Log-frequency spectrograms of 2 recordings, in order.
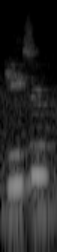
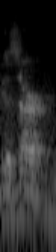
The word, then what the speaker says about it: Gezer: Geezer? Who you calling a geezer? Now, that's the way we would pronounce it, but it should have an extra E in the front. So it's actually Gezer.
